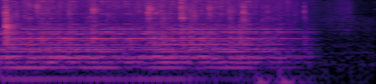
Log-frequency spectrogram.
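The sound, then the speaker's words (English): A montage of different kinds of rain falling on different surfaces: steady rain patters and hisses, with scattered sharper drops over a sustained low hum, then the sound thins and fades away near the end. “You hear different kinds of rain dropping off different kinds of things in different kinds of situation.”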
